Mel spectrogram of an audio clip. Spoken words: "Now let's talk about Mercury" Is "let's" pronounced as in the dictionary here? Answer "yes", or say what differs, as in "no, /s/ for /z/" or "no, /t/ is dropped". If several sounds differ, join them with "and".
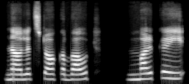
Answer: yes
